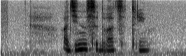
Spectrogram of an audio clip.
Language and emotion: Russian, neutral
